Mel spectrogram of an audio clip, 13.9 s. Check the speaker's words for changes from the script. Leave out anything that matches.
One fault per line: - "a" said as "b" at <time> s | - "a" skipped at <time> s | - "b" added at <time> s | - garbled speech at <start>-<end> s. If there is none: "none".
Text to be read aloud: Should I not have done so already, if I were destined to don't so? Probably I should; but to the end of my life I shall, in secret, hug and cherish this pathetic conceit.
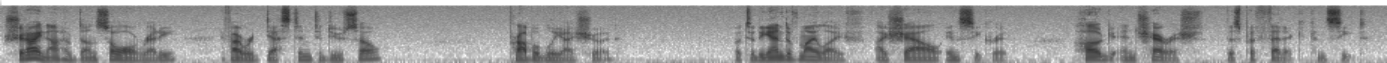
- "don't" said as "do" at 3.2 s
